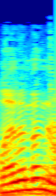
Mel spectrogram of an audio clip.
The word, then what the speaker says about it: Linneman: Val Linneman, Rhymes with Cinnamon,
